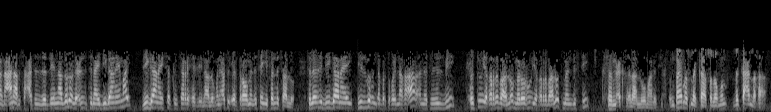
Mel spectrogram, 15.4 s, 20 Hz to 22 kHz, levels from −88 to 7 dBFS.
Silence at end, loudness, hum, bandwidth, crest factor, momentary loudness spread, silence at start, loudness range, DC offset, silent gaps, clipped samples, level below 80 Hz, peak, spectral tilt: 0.1 s; -25 LUFS; none; 3.8 kHz; 20 dB; 9 LU; 0 s; 2 LU; under 0.1%; none; under 0.1%; -76 dBFS; -6 dBFS; 1 dB/octave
